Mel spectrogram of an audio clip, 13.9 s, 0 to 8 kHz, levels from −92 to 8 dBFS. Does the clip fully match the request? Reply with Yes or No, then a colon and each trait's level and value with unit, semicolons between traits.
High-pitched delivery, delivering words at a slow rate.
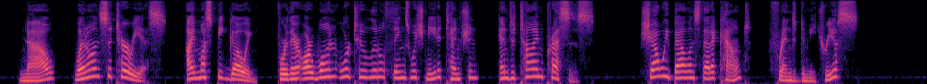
Yes: high, 215 Hz; slow, 125 wpm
